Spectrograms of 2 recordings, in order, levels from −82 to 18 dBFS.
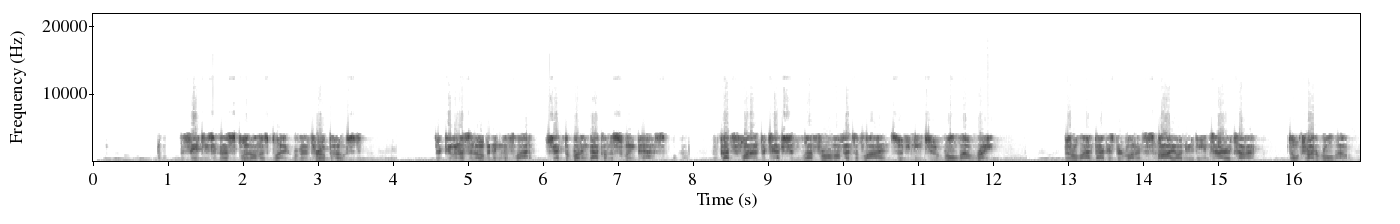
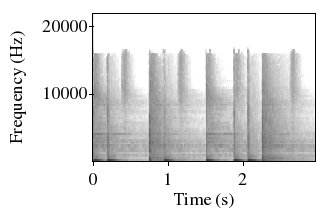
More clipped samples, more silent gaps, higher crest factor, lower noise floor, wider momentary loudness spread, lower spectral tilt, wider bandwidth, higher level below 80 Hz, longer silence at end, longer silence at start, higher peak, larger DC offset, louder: neither; neither; first, 22 dB vs 16 dB; first, -57 dBFS vs -39 dBFS; second, 10 LU vs 19 LU; second, -1 dB/octave vs -4.5 dB/octave; second, 7.8 kHz vs 16.5 kHz; second, -62 dBFS vs -18 dBFS; about the same, 0.2 s vs 0.3 s; first, 0.85 s vs 0 s; about the same, -2 dBFS vs -2 dBFS; neither; about the same, -20 LUFS vs -19 LUFS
